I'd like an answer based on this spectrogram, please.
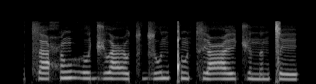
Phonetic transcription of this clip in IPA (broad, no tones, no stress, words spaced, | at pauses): t͡saħũ ɦʊd͡ʒʊə̯ʕut͡s d͡zunǃũ t͡sɪ ʕɛɪ̯ t͡ʃʊnʊnǀe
